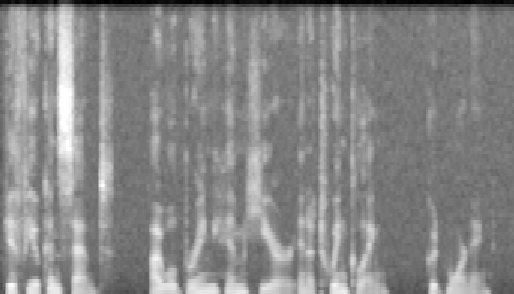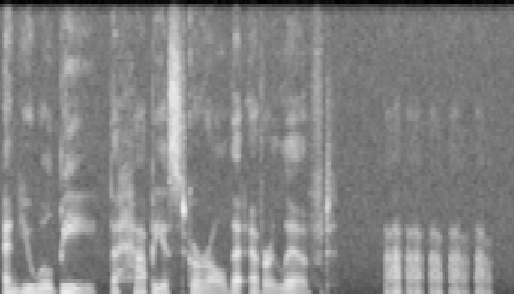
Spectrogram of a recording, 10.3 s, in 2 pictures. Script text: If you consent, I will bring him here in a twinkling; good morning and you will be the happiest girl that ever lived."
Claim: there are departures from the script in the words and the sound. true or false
true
